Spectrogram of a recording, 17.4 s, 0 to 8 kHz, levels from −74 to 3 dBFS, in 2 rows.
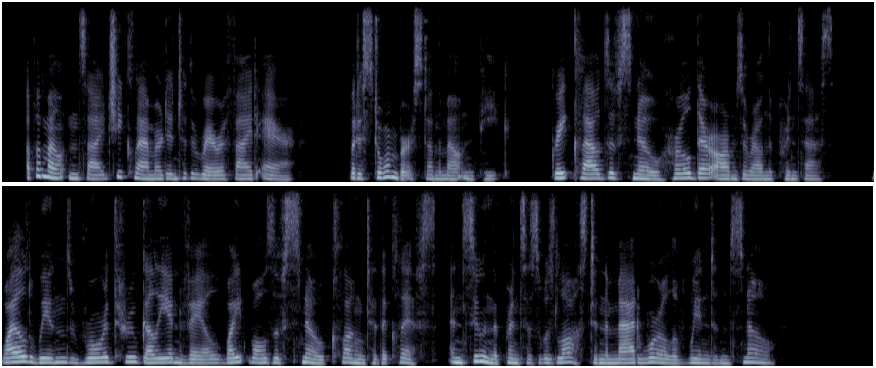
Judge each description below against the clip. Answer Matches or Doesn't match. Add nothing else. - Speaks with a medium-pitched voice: Matches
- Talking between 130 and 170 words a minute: Doesn't match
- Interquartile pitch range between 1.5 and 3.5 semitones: Matches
